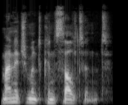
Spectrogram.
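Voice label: "management consultant", British English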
